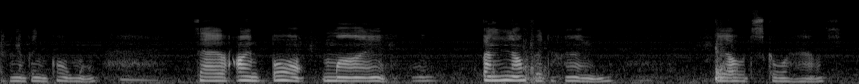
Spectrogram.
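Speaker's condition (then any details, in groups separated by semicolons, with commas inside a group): MND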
